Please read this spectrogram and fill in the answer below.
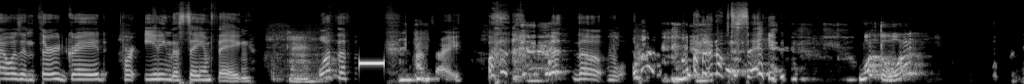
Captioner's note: laughter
